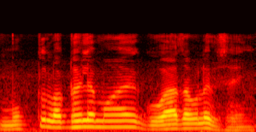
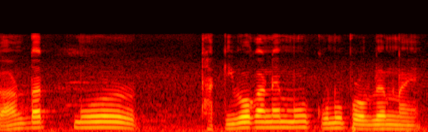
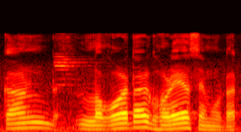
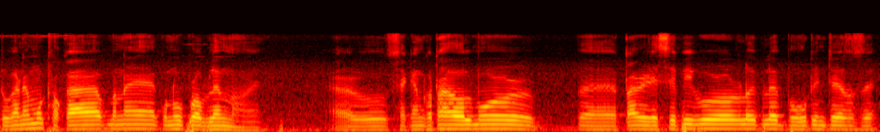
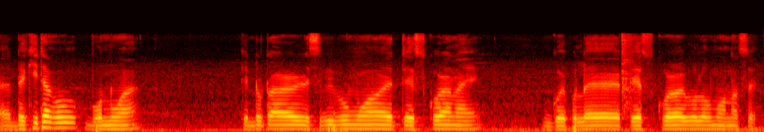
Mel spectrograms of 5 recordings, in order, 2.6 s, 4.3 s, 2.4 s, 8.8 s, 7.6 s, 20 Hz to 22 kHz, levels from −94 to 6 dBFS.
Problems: none marked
